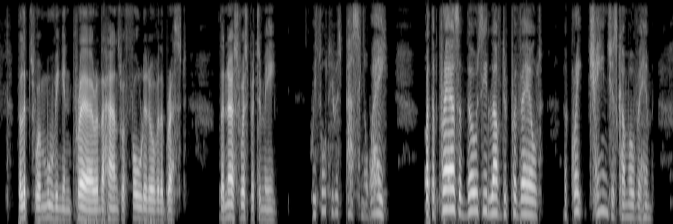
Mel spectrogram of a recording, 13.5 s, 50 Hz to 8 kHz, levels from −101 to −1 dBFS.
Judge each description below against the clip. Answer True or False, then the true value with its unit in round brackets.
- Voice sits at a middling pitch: True (160 Hz)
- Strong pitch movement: True (7.4 semitones)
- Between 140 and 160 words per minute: False (185 wpm)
